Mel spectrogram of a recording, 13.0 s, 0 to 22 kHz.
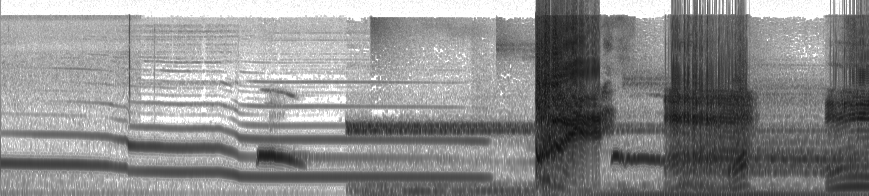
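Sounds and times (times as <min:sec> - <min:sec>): low drone: 0:02.6 - 0:13.0
eerie howling tones sliding down: 0:03.2 - 0:13.0.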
